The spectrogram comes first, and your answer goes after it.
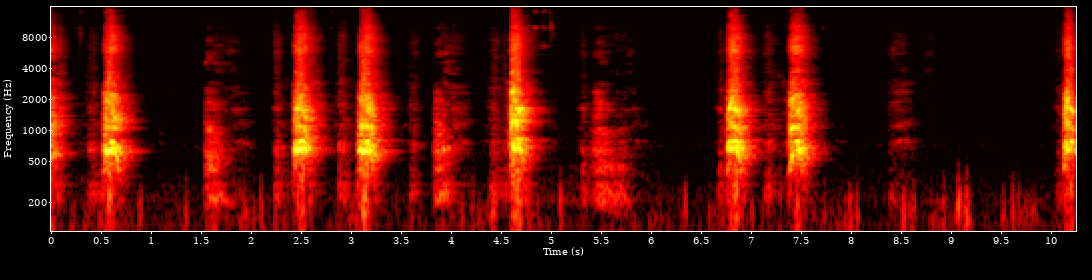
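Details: Barking in play between Daisy, a two-year-old Pit Bull, and Louie, an eight-year-old Chihuahua: sharp single barks in irregular clusters, with softer growly yips between them.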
